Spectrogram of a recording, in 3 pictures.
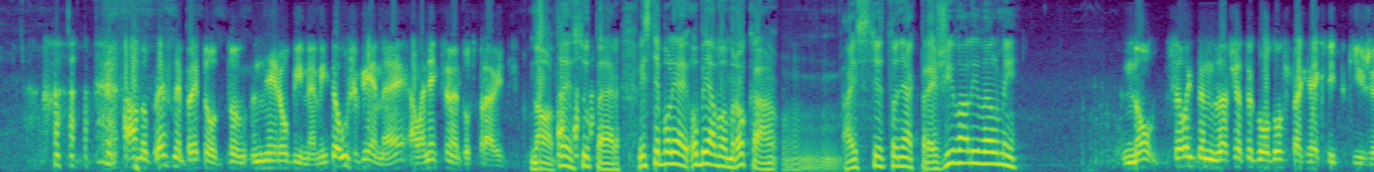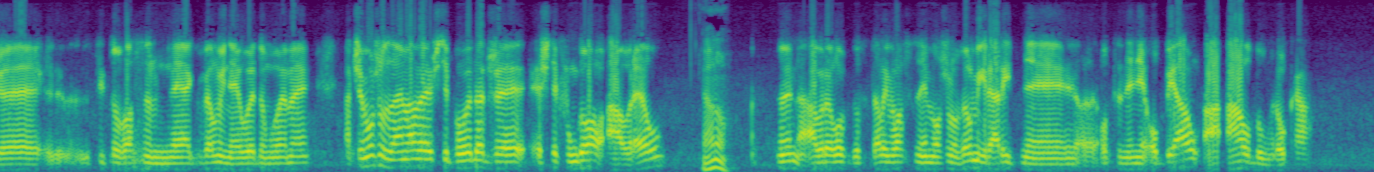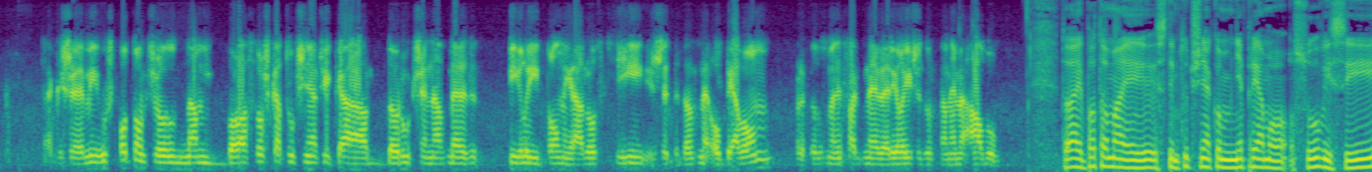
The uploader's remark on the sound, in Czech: telefonický rozhovor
